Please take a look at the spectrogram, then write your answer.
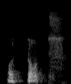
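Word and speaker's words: otoot: También habrá notado que el acento o el tono siempre recae en la segunda sílaba de las palabras. Anteriormente les puse la palabra ishik, la palabra kinich y ahorita la palabra otot. En la segunda sílaba o en la segunda vocal es donde recae el acento.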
